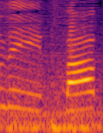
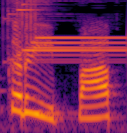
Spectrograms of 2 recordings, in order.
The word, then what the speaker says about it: กะหรี่ปั๊บ: อังกฤษ ว่า curry pu ปัจจุบัน บาง คน ออก เสียง พยางค์ แรก คือ กะ ผิด เป็น อักษร ควบ กล้ำ ว่า กระ บ้าง ก็ เขียน พยางค์ สุด ท้าย เป็น พั ตาม การ ออก เสียง ใน ภาษา อังกฤษ แต่ ใช้ รูป วรรณยุก ผิด อักข วิธี ไทย คำ นี้ ใน พจนานุกรม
